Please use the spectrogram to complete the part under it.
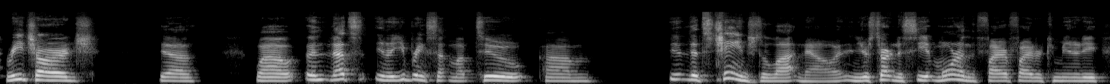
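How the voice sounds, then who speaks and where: A man with an American accent hosting a casual interview, speaking thoughtfully and haltingly. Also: sits high. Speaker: podcast host.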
